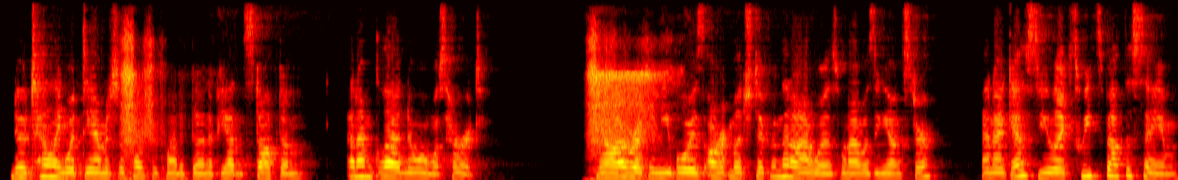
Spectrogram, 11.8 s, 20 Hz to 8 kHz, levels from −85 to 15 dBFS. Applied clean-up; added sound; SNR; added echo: neural mask model DeepFilterNet 3.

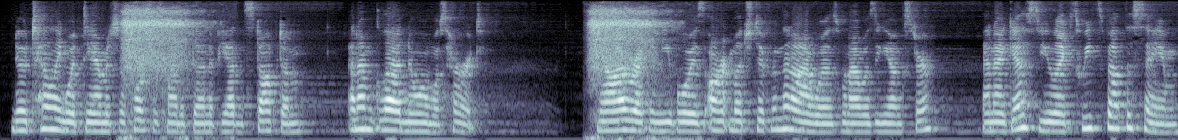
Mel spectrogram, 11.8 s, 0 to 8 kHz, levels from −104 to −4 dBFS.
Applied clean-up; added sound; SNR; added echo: none; Respiratory sounds; 2 dB; reverberation time 1.6 s.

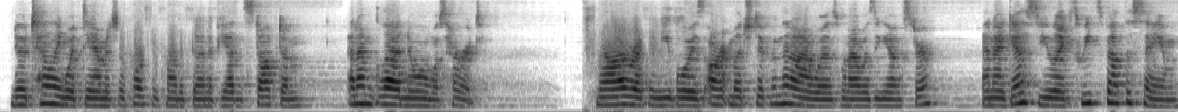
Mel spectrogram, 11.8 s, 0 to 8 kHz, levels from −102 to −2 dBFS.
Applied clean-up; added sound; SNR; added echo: neural separator model SepFormer DNS4.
